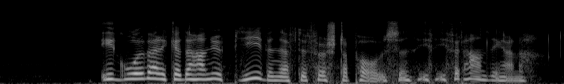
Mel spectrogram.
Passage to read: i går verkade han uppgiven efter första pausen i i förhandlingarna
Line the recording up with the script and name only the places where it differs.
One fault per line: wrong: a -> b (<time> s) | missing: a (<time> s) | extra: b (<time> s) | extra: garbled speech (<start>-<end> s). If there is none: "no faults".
no faults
